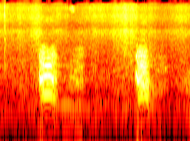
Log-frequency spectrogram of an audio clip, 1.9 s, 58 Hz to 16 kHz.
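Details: Coonhounds (two Walkers, an 8-month-old pup and a 5-year-old, a 6-year-old Black and Tan, an 18-month-old Bluetick) treeing a raccoon at a new hunting spot, eight minutes after turnout. Two loud, short barks about one second apart, over quiet background.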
